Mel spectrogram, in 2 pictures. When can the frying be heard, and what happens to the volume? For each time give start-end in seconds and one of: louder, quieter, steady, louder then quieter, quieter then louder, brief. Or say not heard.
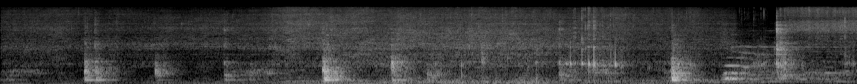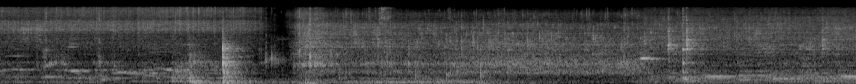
0.0-17.0 steady.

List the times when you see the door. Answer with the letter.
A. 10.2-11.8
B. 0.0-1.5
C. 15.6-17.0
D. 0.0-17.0
A.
